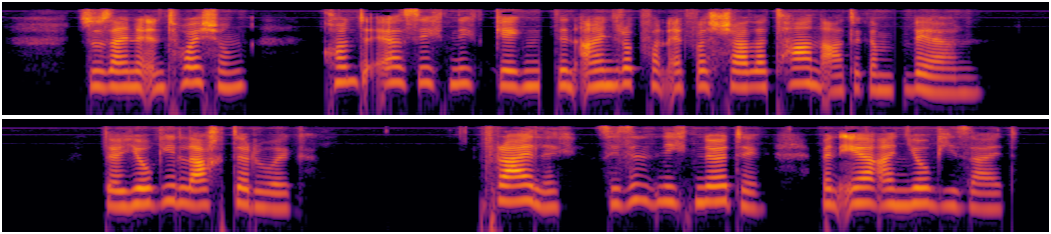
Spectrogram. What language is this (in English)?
German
